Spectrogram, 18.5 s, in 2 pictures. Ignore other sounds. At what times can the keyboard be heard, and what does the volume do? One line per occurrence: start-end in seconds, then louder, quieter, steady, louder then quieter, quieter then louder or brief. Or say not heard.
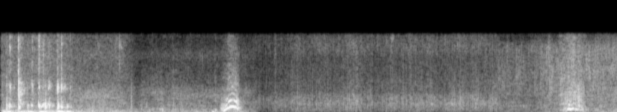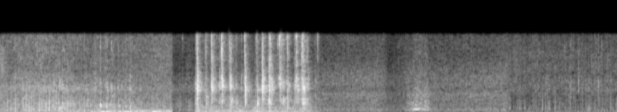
0.0-2.0 brief
8.9-14.1 louder.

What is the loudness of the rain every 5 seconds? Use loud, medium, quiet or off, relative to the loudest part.
loud, loud, loud, medium.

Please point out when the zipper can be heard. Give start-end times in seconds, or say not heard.
1.9-3.7, 8.3-9.8, 15.3-15.9.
